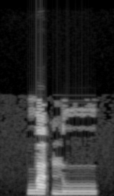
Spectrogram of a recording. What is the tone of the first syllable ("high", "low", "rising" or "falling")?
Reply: high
